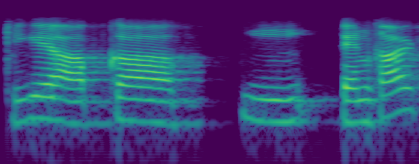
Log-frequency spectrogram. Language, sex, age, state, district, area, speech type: Hindi, male, 18-30, Madhya Pradesh, Gwalior, urban, conversation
